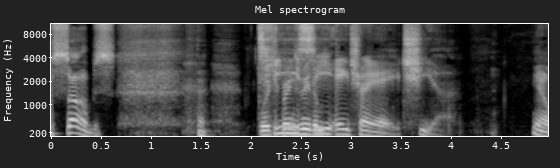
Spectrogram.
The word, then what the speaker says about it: Tchia: Yes, it's called Tchia, and I only know that because the helpful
